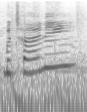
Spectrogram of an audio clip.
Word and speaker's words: matinee: It's like maternity leave, like matani.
